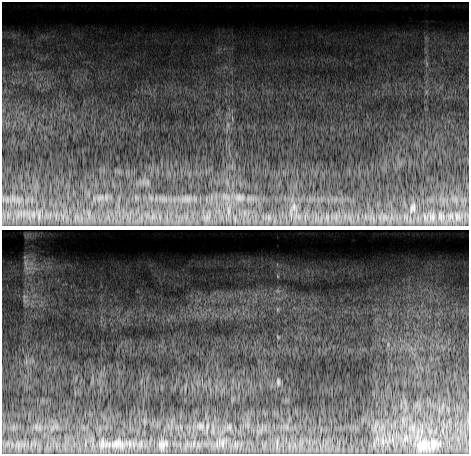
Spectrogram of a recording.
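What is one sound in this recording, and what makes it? Dirt and rocks slide and tumble from a tipping truck bed.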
